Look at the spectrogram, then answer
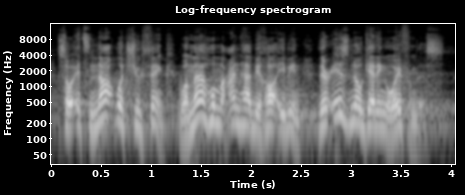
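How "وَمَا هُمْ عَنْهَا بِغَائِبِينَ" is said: fast, chanted recitation, a little louder; Quran recitation. Acted. Teacher reciting the verse to students, chanted and fast.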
